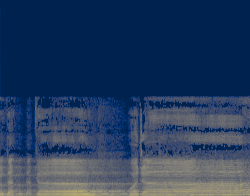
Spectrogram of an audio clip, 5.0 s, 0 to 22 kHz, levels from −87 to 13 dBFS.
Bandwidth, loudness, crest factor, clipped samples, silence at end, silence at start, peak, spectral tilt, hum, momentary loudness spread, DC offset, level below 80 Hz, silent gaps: 11.5 kHz; -19 LUFS; 18 dB; under 0.1%; 0 s; 0 s; -2 dBFS; -5 dB/octave; none; 11 LU; under 0.1%; -58 dBFS; none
